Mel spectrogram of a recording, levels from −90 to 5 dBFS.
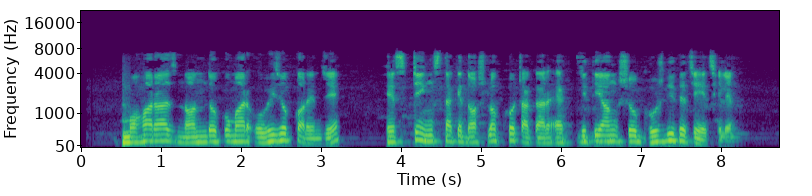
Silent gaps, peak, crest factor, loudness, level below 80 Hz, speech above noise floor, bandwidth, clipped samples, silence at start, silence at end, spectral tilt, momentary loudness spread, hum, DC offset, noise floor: none; -2 dBFS; 14 dB; -17 LUFS; -48 dBFS; 47 dB; 7.6 kHz; under 0.1%; 0.5 s; 0.5 s; -5 dB/octave; 6 LU; none; under 0.1%; -63 dBFS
